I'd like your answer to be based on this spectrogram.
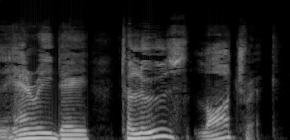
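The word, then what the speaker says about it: Henri de Toulouse-Lautrec: 啊，通常呢，就是直接也就会念成 Henry de Toulouse-Lautrec，这是英文的念法，Henry de Toulouse-Lautrec captured it，他就捕捉到了这个画面了，在什么地方呢？In many of his paintings，在他许多的画作里头啊，他都有呢，把它这个画上去。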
